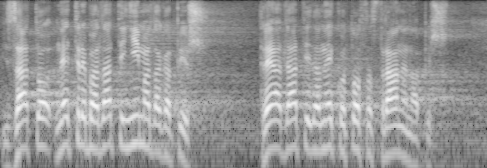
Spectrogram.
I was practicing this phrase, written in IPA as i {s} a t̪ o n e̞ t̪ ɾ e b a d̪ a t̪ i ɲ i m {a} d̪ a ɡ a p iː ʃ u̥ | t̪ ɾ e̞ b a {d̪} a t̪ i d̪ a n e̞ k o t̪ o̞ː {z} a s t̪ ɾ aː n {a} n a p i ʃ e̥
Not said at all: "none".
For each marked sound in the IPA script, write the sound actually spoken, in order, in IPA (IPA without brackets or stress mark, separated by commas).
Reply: z, a, d̪, s, e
